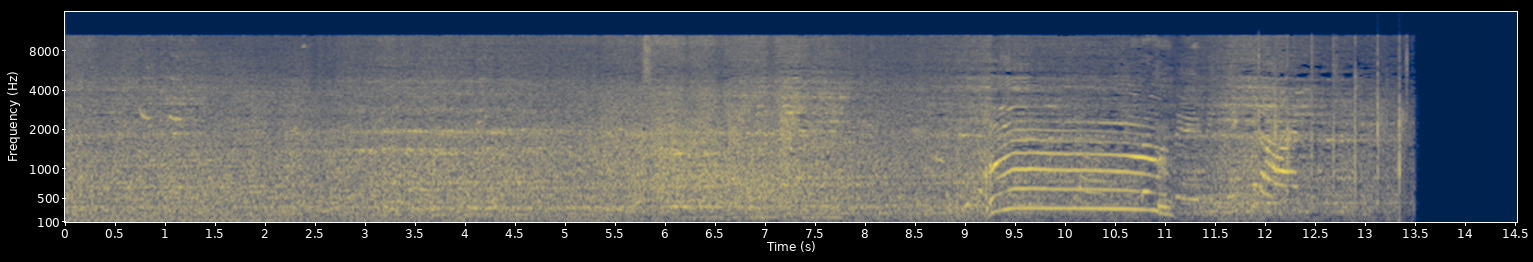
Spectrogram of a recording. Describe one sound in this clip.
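A passenger train rolls past close by with a loud, steady rumble.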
